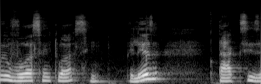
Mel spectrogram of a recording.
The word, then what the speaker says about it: táxis: Táxis, ou como eu falo, tá. O tá é a minha sílaba tônica.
